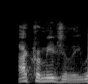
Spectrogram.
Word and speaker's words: acromegaly: Acromegaly, which is basically, it makes everything bigger, like your forehead, the jaw, the nose.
